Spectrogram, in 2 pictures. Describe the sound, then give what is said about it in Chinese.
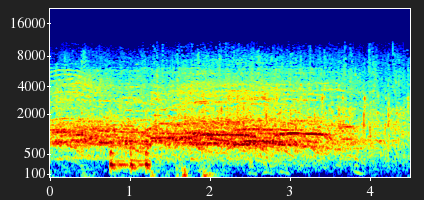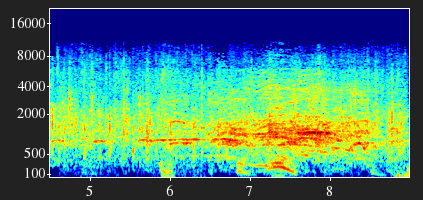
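Sustained, dense applause from a large crowd at a Beijing Deyunshe crosstalk show, its first performance after reopening, welcoming all Deyunshe performers for the opening song; scattered cheers and whoops rise above the clapping, loudest early on before settling into a steady roar. “那首先呢，请您欣赏由德云社全体演员为您带来的开场小唱《发四喜儿》，掌声有请。”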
